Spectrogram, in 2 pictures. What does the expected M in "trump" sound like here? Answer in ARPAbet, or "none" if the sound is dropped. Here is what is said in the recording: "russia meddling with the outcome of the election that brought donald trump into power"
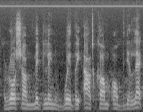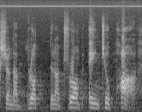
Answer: M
